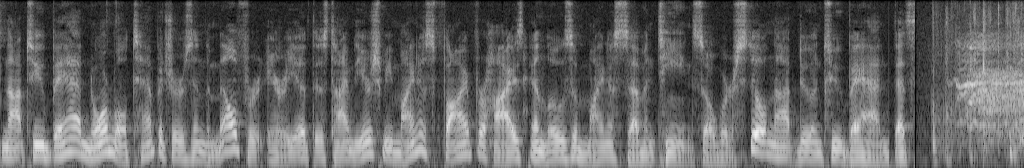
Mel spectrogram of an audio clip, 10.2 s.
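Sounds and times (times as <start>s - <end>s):
speech: 0.0s - 10.2s
horse neighing: 9.4s - 10.2s.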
